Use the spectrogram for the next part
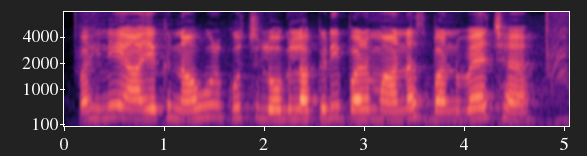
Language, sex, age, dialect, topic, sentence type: Maithili, female, 18-24, Bajjika, agriculture, statement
